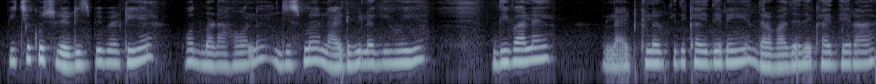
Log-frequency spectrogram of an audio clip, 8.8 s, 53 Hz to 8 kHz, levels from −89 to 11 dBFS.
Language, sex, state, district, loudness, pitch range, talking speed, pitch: Hindi, female, Bihar, Begusarai, -28 LUFS, 170-205 Hz, 200 wpm, 185 Hz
